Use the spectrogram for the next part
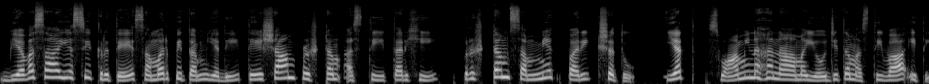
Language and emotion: Sanskrit, neutral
